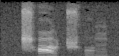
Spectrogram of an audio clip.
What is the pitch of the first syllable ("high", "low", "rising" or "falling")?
falling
